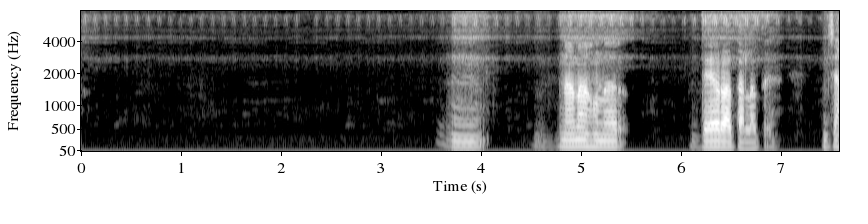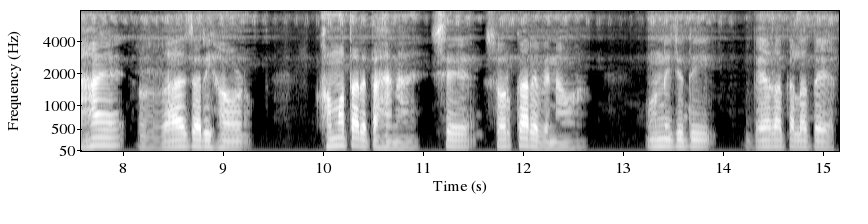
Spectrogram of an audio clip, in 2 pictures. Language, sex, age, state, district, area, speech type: Santali, male, 30-45, West Bengal, Purulia, rural, spontaneous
